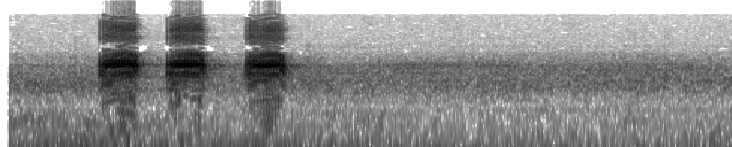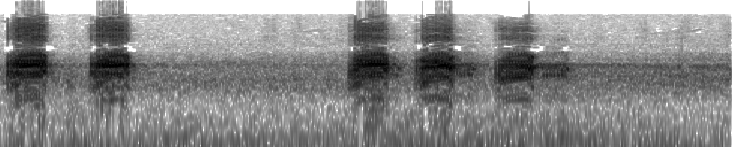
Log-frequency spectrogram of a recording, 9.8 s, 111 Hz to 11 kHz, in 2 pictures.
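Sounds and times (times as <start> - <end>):
common raven croaking: 0.6 - 2.1, 4.9 - 6.0, 7.2 - 9.0.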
